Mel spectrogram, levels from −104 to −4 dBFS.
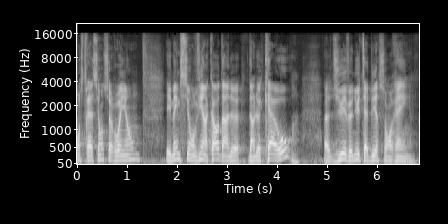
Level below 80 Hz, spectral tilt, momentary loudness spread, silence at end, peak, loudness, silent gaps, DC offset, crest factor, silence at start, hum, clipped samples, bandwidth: -50 dBFS; -4.5 dB/octave; 9 LU; 0.05 s; -2 dBFS; -20 LUFS; none; under 0.1%; 18 dB; 0 s; none; under 0.1%; 16 kHz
